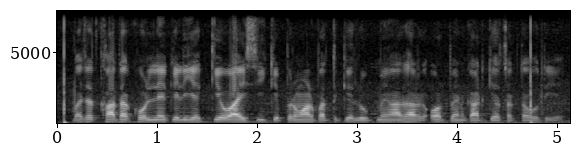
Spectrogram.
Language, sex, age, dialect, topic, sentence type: Hindi, male, 18-24, Awadhi Bundeli, banking, statement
